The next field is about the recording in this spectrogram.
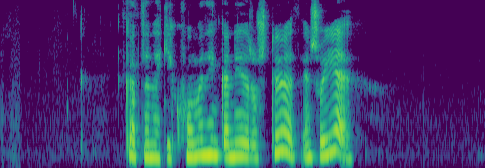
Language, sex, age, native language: Icelandic, female, 30-39, Icelandic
